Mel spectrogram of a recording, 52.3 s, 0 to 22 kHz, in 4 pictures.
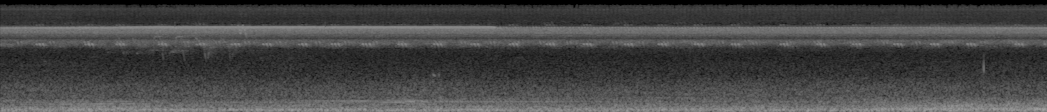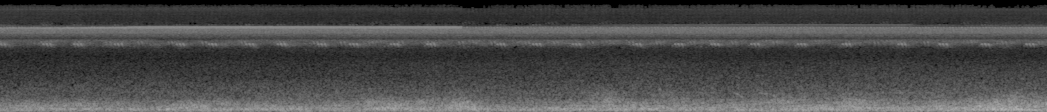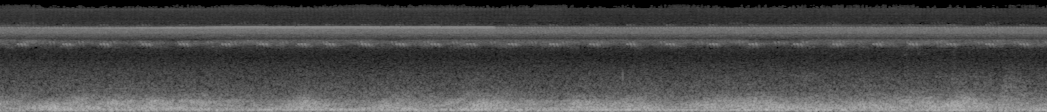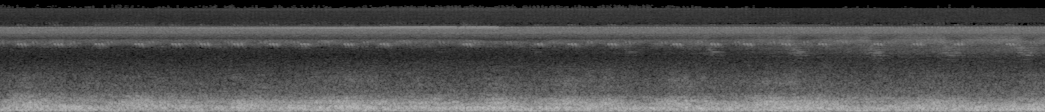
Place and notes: Queeny Park Fox Run Trail, St. Louis, Missouri, USA - Queeny Fox Run Trail
Missouri, United States, August 2022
